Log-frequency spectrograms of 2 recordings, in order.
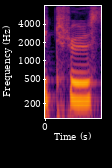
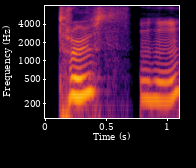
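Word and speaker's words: Truus: that I heard say it was truce I can't say it the way that they did it but it's t-r-u-u-s there when I was learning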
